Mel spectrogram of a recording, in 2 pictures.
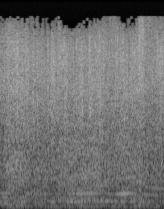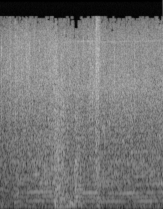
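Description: A car engine roars steadily, shifting pitch as it speeds up and slows.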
